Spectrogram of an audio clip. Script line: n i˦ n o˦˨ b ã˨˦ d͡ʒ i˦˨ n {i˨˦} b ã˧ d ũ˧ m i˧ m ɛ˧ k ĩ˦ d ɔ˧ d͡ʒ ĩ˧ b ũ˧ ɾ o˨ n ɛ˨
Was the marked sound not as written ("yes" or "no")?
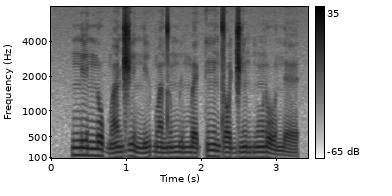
no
